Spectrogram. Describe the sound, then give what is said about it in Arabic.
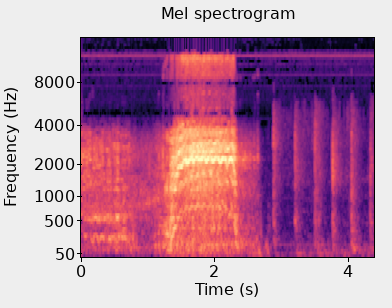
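A horse, cast as a flying horse in an Arabic drama, lets out a loud, high whinny lasting about a second, followed by a run of sharp, evenly spaced hoof clops. “الله، مولاي، ده الحصان الطيار.”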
